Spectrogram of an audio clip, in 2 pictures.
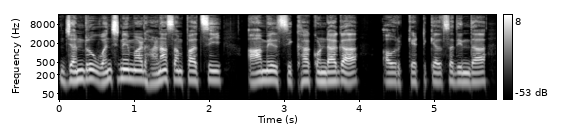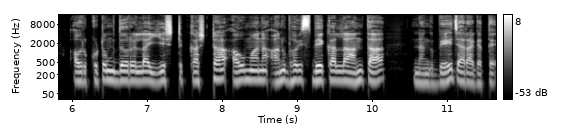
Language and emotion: Kannada, sad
